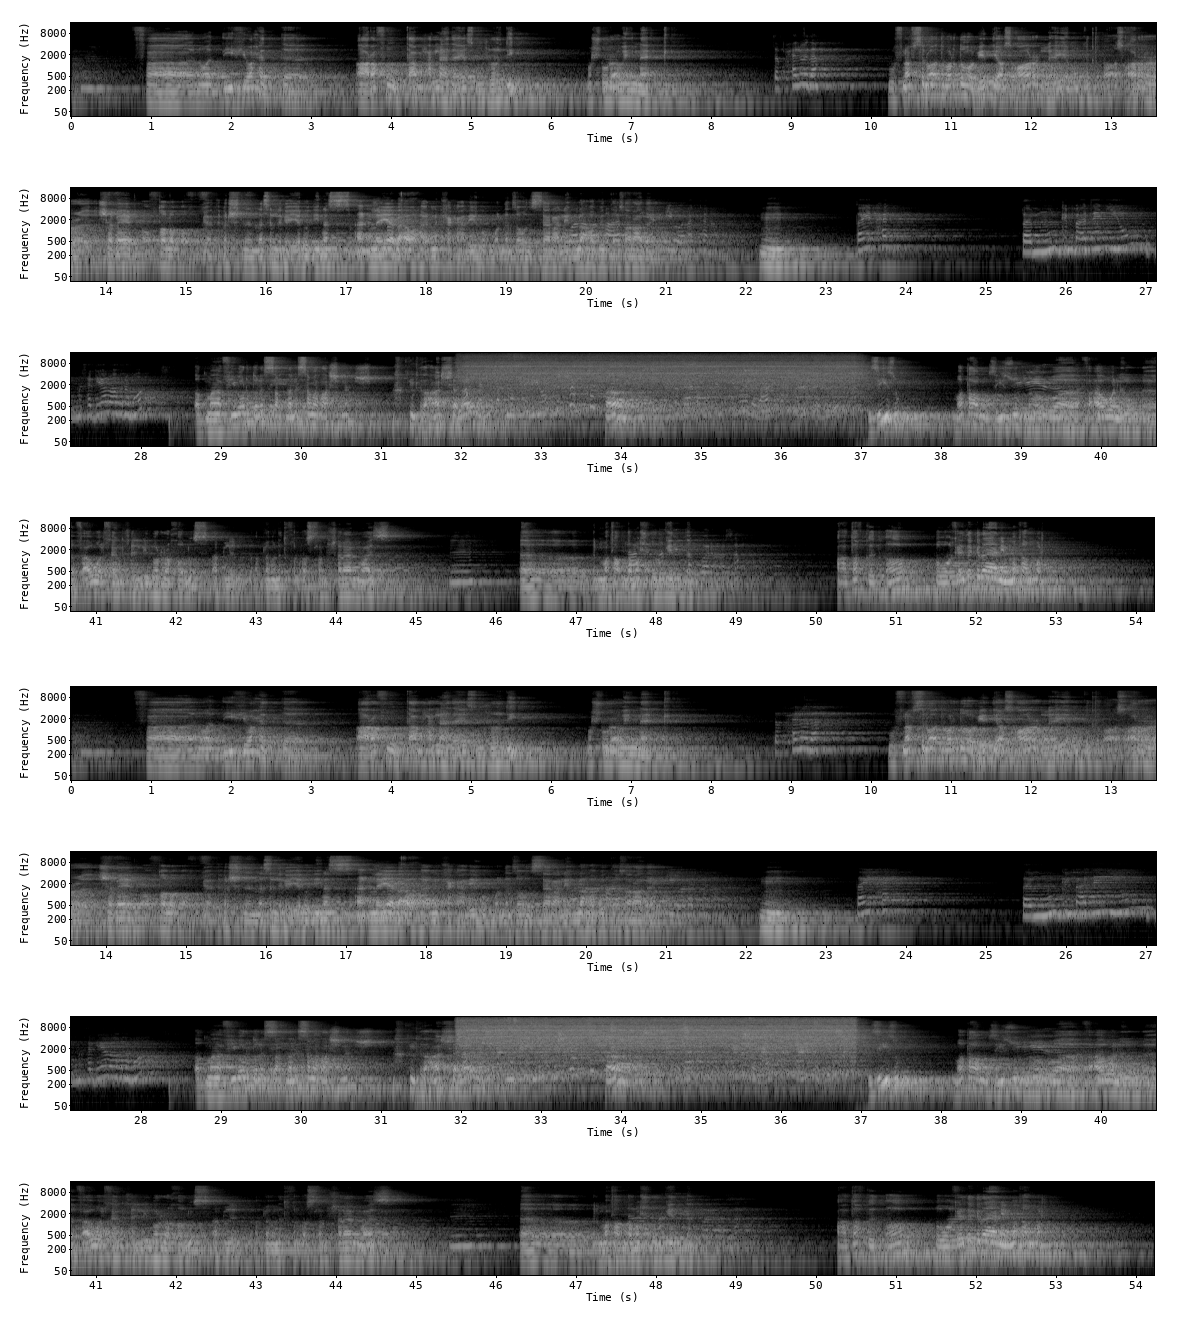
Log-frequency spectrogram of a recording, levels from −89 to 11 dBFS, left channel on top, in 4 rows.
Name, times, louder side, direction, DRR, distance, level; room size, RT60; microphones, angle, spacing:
voice 1, 0.1-0.4 6.6-6.9 8.8-9.4 16.1-16.4 17.0-17.8 19.7-21.8 23.4-23.9 25.4-28.3 29.3-30.1 32.0-33.7 34.5-36.8 38.7-40.1 45.4-45.7 47.6-49.0 51.5-52.0, left 1 dB, 75° left, 1 dB, 1.7 m, -40 dB
voice 2, 0.9-3.1 3.6-5.6 6.4-7.2 10.2-21.0 22.2-22.5 28.7-30.9 31.1-32.3 33.8-34.1 37.1-37.5 38.1-44.7 46.3-48.5 50.3-51.2 51.5-52.8, left 1 dB, 30° left, 2 dB, 2.3 m, -30 dB
sound 1, 31.9-37.0, right 6 dB, 55° right, 3.1 m, -30 dB
20.0 x 19.0 x 8.2 m, 2.6 s
head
